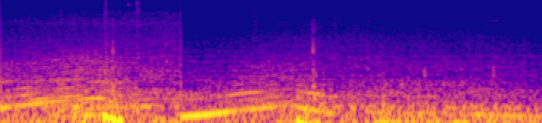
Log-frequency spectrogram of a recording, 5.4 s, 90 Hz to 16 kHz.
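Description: A bagged BMW F30 335i pulls away with a steady engine drone that rises in two brief revs, its low rumble continuous and close throughout.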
